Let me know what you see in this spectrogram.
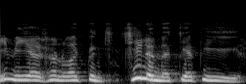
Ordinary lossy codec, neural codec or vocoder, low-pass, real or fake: MP3, 64 kbps; none; 7.2 kHz; real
